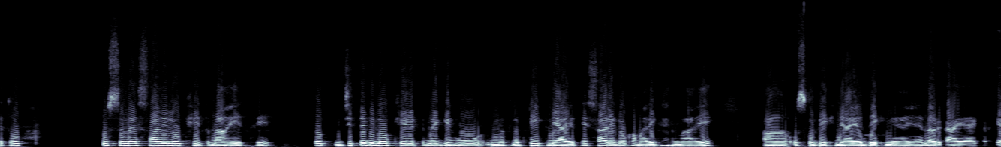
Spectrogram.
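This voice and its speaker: A woman's voice: on the low side, warm tone, rough recording. A woman in her thirties, sitting at home and speaking to a propped-up phone, telling a long personal story in a casual, rambling way with many fillers and restarts. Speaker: vlogger. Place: at home, seated. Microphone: phone propped in front of her.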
